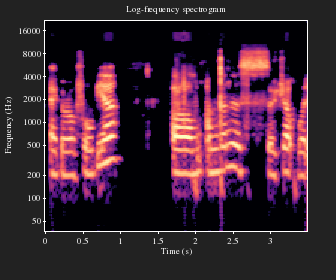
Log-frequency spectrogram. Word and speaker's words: agoraphobia: Agoraphobia, that's how you say it.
